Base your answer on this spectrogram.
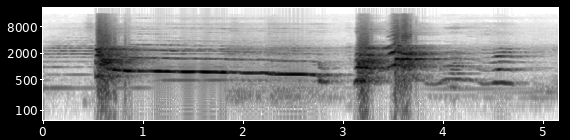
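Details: Male pet dog reacting to the Law and Order theme music with wavering howls broken by abrupt, harsh bark-like bursts. The howls slide gently downward between the bursts, then taper off into quieter wavering tones.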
